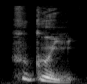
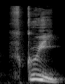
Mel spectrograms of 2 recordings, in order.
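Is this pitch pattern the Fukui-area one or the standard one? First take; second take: standard; Fukui-area. First: It uses the standard Kanto pitch pattern. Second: It uses the local Fukui-area pitch pattern. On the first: "ニュースキャスターだったり、正しい日本語を使う方だと" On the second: "近くにいる人だと、まあ、ゆかりのある方だと"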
